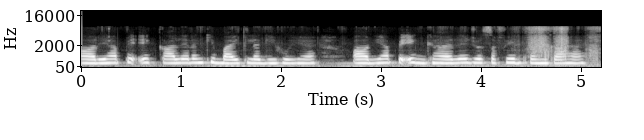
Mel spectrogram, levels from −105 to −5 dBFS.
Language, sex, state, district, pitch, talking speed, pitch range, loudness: Hindi, female, Haryana, Charkhi Dadri, 245 Hz, 255 wpm, 235-255 Hz, -13 LUFS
